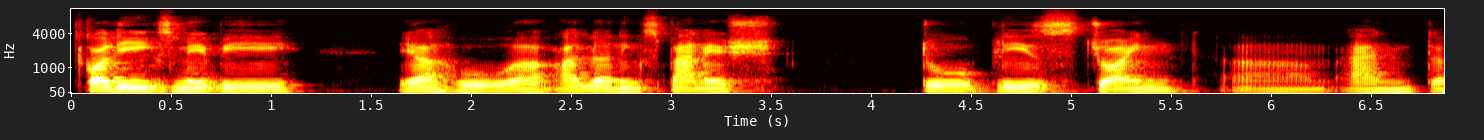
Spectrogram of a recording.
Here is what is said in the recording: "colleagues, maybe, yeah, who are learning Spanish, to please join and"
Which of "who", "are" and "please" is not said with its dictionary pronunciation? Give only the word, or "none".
none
